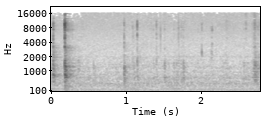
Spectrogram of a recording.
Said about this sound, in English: I haven't lost the little screws, but I'm having a really hard time getting them to go in. I'll try one more time here.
